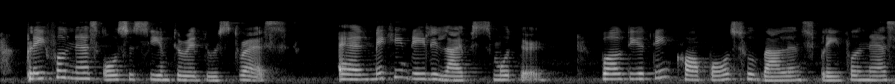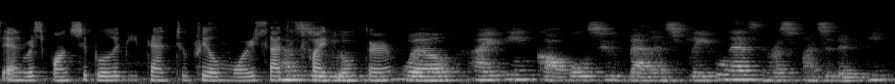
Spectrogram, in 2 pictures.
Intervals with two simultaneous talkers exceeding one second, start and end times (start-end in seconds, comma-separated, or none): 11.7-13.0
